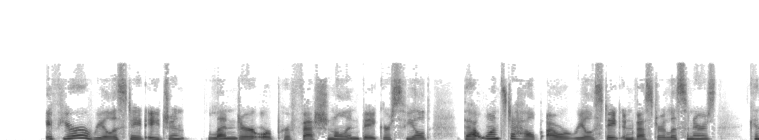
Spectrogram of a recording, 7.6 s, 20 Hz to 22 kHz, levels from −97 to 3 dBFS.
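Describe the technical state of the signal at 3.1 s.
Around 3.07 to 3.13 s there's a lost packet rebuilt from error correction. About 40 ms went missing, which fits two separate packets. The packet after each one carried a low-bitrate Opus copy of it, and the decoder played that copy, so there's no dropout. You just hear a brief patch that sounds rougher and grainier than the surrounding sound, which already has the Opus call path's usual coding noise.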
